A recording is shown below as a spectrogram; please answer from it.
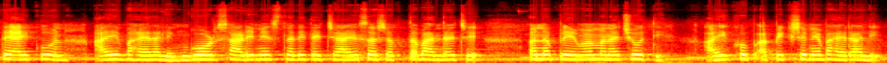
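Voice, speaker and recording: A woman narrating a family story and voicing the characters' dialogue herself. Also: sits high.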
